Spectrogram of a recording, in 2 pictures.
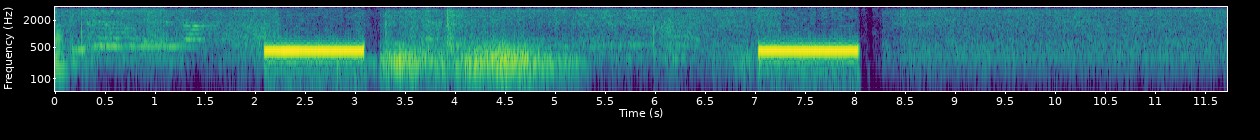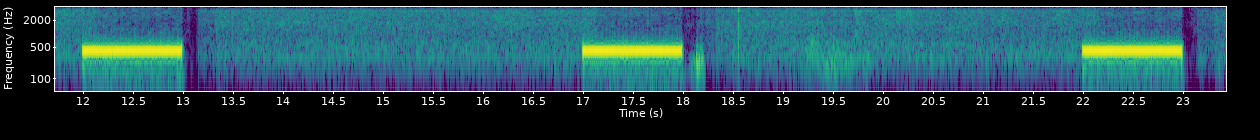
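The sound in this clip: Telephone tone on a call to a busy line: five identical, loud, steady mid-pitched beeps, each about a second long and spaced roughly five seconds apart, with faint line hiss between them and a brief voice near the start.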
